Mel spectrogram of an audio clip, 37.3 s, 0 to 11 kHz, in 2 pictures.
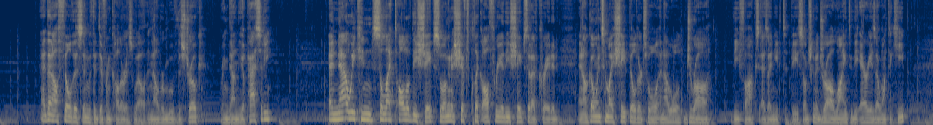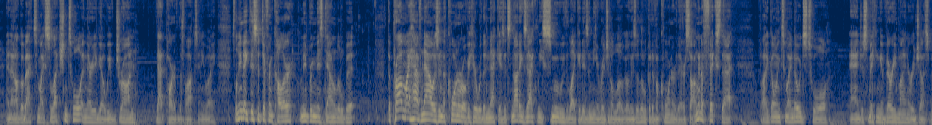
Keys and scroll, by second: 32.3 super+z.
